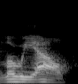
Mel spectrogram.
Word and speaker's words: Loial: Well, I mean, Loyal is how it is phonetically if you take their placement of the apostrophe, isn't it?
